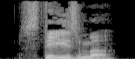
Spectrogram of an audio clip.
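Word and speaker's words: Stiemsma: How do you pronounce his name? Is it Steemza? – Stiesma.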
